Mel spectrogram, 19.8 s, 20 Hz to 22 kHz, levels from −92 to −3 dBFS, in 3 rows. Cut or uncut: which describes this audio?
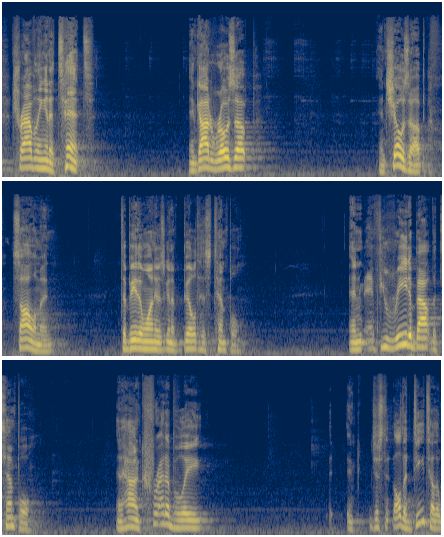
uncut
